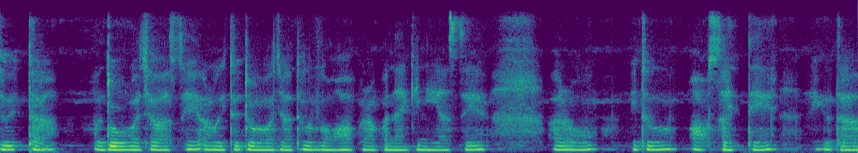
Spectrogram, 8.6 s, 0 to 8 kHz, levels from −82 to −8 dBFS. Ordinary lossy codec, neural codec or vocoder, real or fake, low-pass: none; codec, 16 kHz in and 24 kHz out, 2.2 kbps, FireRedTTS-2 codec; fake; 7.2 kHz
